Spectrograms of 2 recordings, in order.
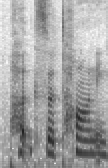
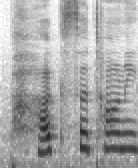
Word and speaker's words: Punxsutawney: But it's going to be really interesting to see what Punxsutawney Phil sees this year. I say his name wrong all the time. It's Punxsutawney Phil.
